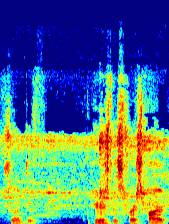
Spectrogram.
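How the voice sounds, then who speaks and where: A man's voice: medium pitch, steady tone, measured pace. A young man casually explaining how to play a rhythm game chart, counting out note timings aloud and swearing in passing as he restarts his sentences. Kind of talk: casual tutorial commentary. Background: rhythm game music.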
